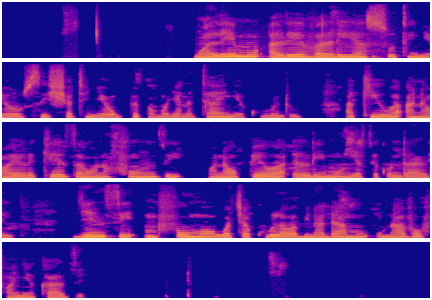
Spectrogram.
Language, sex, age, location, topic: Swahili, female, 18-24, Dar es Salaam, education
